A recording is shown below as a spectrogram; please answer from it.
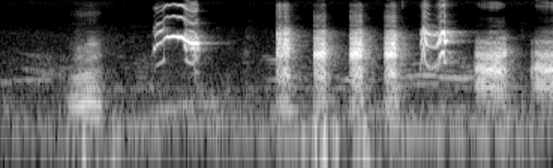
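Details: Nodding starling provoking another bird, giving a low croak, a ringing whistled note, then quick harsh rasps mixed with a twangy squeak.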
